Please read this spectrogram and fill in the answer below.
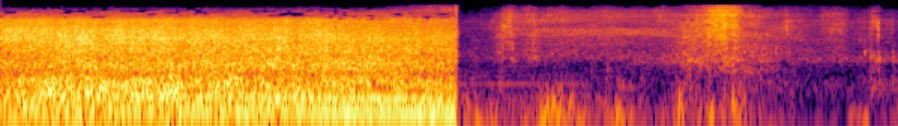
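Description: Wind buffeting the microphone of a boat running across the lake, with the boat engine's low steady hum underneath. It cuts off abruptly about halfway through, leaving only faint quiet sounds.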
